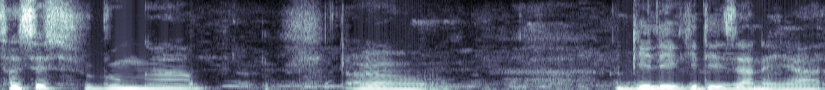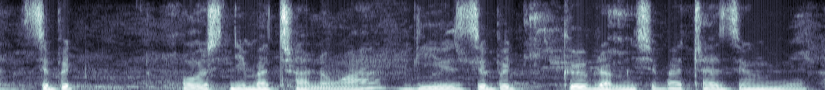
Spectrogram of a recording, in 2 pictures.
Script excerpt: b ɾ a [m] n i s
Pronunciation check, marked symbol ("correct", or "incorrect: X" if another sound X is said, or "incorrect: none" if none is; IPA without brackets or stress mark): correct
